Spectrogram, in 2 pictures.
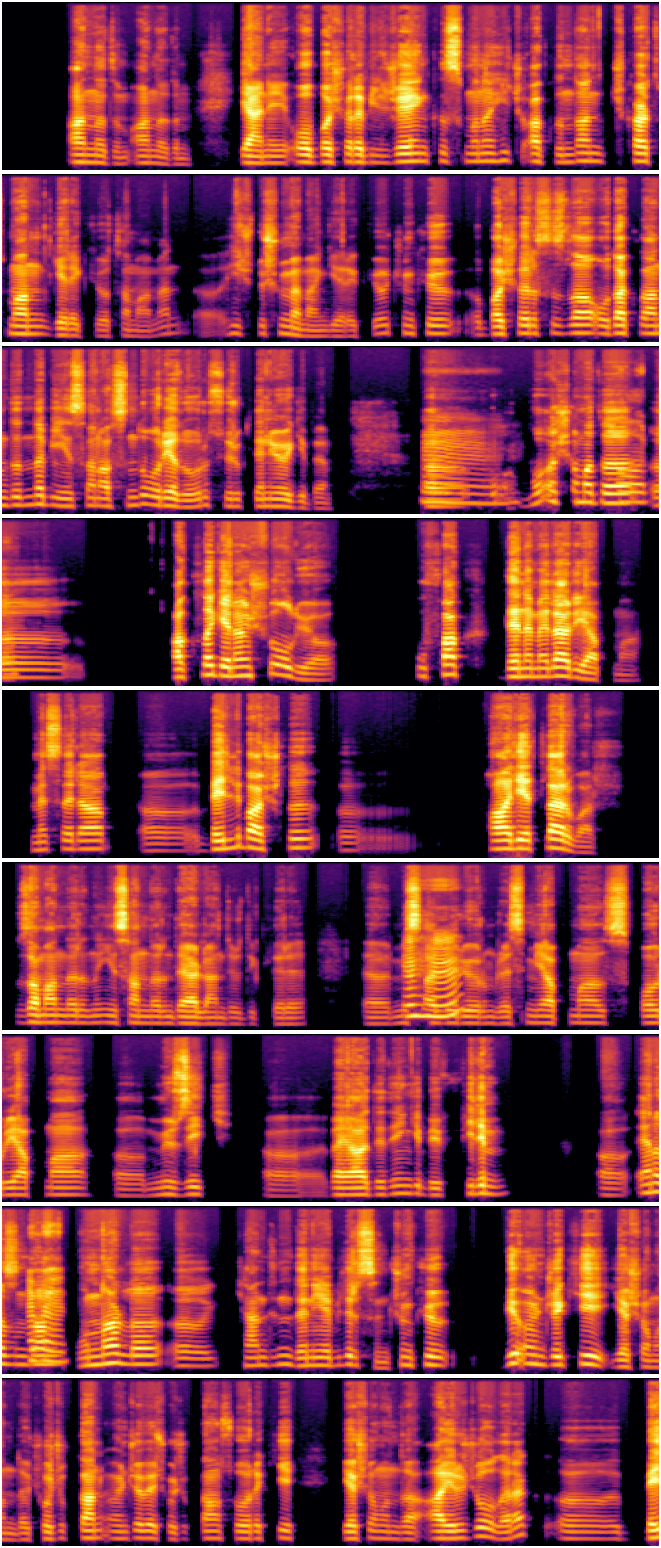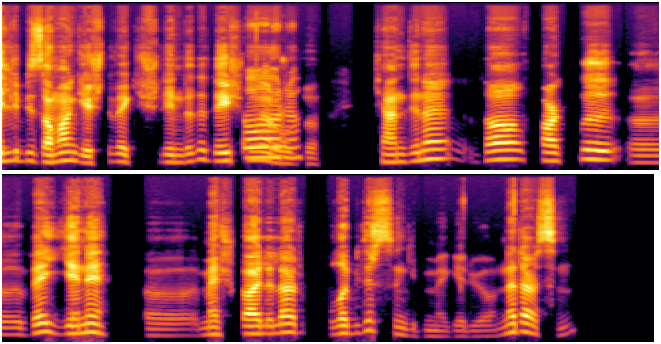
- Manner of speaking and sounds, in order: other background noise
- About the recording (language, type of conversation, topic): Turkish, advice, Boş zamanlarınızı değerlendiremediğinizde kendinizi amaçsız hissediyor musunuz?
- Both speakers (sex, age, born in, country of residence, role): female, 30-34, Turkey, Germany, user; male, 35-39, Turkey, Bulgaria, advisor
